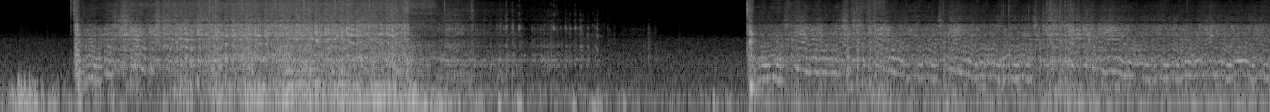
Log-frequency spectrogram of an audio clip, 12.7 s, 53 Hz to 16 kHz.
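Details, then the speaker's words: 1977 Chevy Camaro with 305 V8, parked almost 20 years, carburetor bowl filled by hand and ground reconnected: cranks, catches after a stumble, then settles into a steady even idle with no knocks; normal idle. "keys back on grounds did reconnected as soon as she starts dang a runner man"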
